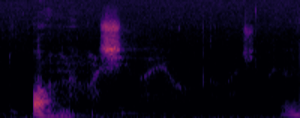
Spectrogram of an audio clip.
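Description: A man's short breathy vocal sound, falling in pitch, like a sigh or a half-voiced murmur, followed by a brief soft hiss.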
